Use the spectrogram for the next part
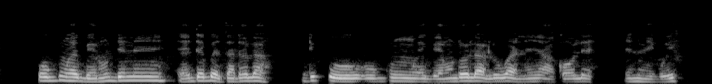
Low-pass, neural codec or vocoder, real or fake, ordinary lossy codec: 7.2 kHz; none; real; none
